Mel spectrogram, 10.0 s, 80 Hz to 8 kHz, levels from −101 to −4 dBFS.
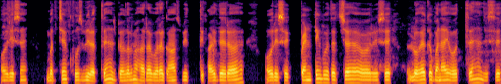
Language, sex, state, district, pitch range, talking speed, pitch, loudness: Hindi, male, Bihar, Jahanabad, 110-120 Hz, 185 wpm, 115 Hz, -17 LUFS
